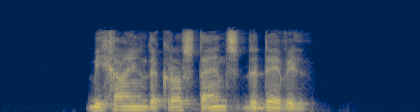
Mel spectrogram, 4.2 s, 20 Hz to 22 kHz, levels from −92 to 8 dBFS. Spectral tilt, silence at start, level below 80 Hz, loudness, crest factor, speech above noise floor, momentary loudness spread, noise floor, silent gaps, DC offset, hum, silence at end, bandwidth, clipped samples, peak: -5 dB/octave; 0.9 s; -50 dBFS; -17 LUFS; 18 dB; 72 dB; 5 LU; -88 dBFS; none; under 0.1%; none; 1.15 s; 7.6 kHz; under 0.1%; 0 dBFS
